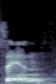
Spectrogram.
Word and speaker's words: sin: He then proceeded to point out that this lone letter was sin in the Hebrew language, pronounced sin, and furthermore, this Hebrew letter was a word in the Scottish dialect, which means peccatum, Latin for sin.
